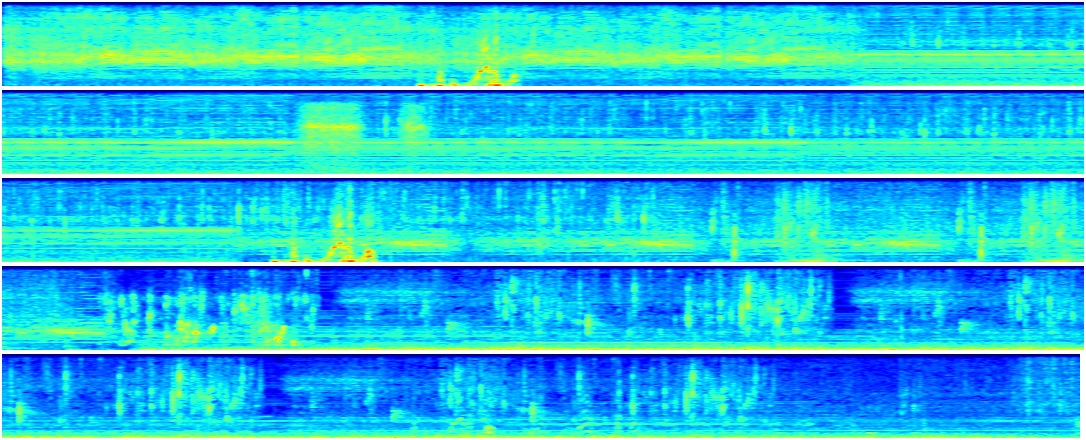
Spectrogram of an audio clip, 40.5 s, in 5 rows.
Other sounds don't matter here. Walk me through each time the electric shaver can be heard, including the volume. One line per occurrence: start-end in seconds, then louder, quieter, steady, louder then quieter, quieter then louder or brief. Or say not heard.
0.0-40.5 quieter.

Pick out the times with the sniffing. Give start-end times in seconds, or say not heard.
10.2-11.4.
